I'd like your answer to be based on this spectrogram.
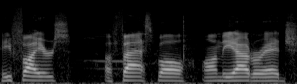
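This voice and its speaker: An American-accented man speaks in a high pitch with a bright, sharp tone. His delivery is very slow and monotone, with flat intonation. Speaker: baseball play-by-play announcer. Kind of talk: sports play-by-play broadcast. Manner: steady, measured, descriptive.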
